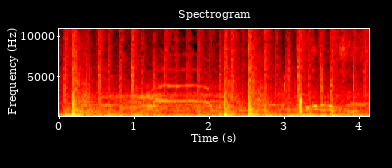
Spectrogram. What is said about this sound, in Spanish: ha abierto fuego, lleva una pistola.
